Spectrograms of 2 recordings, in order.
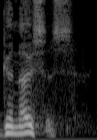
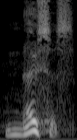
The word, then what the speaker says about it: gnosis: The Greek word is gnosis. It's with a G, but you don't say the G. It's not gnosis. It's gnosis. They even tell you how to pronounce the word.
